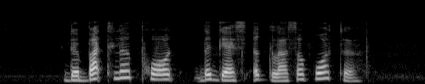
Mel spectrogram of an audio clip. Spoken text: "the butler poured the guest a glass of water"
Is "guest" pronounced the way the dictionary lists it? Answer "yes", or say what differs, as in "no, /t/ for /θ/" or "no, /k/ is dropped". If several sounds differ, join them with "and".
no, /t/ is dropped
